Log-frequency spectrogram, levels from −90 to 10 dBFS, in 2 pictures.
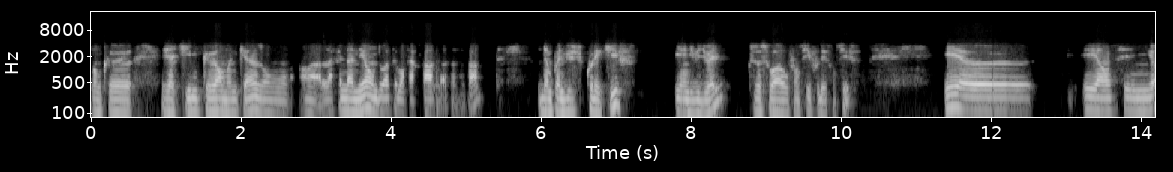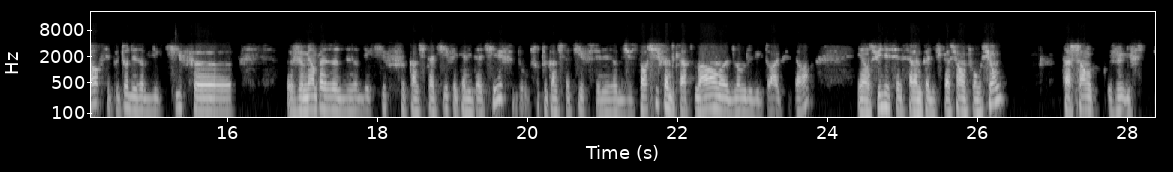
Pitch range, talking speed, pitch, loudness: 105-120 Hz, 175 wpm, 115 Hz, -21 LUFS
